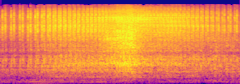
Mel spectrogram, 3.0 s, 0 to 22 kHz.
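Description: Fast, even ticking knock over a running V6 at idle, steady throughout; could be a lifter or a rod, hard to say which. Cause suspected, not confirmed.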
